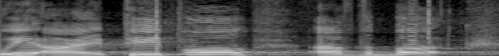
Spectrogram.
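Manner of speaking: very high, twangy southern preacher voice. The speaker quotes his favorite pastor in texas, imitating the pastor's southern twang. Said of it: "would always say in his southern twang".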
